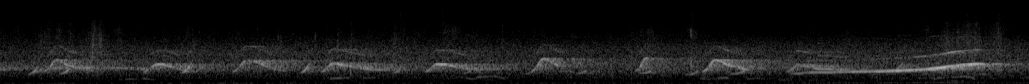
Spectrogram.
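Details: Wild gibbons in Khao Yai National Park, Thailand, 11 December 2016, giving quick repeated hooting notes, each rising then flattening, about four per second, ending in a longer smoothly climbing whoop against quiet forest background.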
